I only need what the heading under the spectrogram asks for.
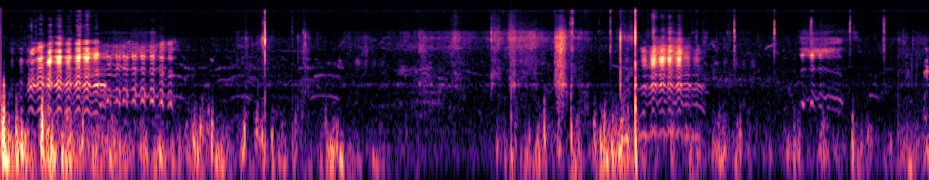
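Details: Goats and sheep bleating after rain in Tharparkar, Thar; several wavering, harmonic-rich bleats come early and again near the end, over low rumbling and scattered thumps and clatter.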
